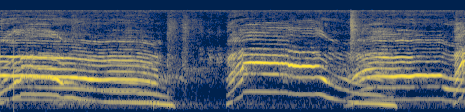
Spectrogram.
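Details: Domestic cat meowing, one of a compilation of funny cats: three long drawn-out meows, each sliding downward at the end, with a short quiet gap between the first two.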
